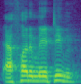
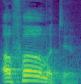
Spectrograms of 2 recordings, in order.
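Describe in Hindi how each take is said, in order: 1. शब्द 'eh' ध्वनि से शुरू होता है। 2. शब्द 'uh' ध्वनि से शुरू होता है।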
